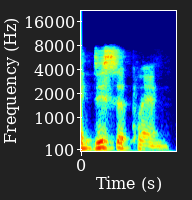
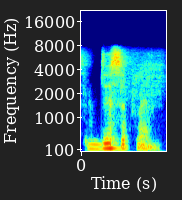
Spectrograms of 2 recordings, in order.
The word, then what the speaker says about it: discipline: yeah good yeah see in English we say discipline the the C the C uh is swallowed by the S so it's discipline discipline excellent well done um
